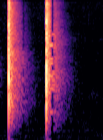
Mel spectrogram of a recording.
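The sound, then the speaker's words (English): Two sharp hand claps, made to check whether the audio is working, about a third of a second apart, each a bright crack with a brief fading tail, and then silence. No one speaks. “Do a little clap for us.”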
